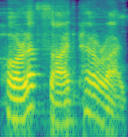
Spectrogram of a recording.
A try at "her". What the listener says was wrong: And keep the er, her. I'm hearing more of a haw. Er. Sir. Her.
